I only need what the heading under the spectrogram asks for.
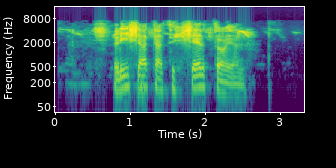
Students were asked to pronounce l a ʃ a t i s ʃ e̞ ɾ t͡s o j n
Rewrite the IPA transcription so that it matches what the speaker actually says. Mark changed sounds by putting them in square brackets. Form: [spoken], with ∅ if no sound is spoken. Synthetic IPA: l [i] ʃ a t [a] s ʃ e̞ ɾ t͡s o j n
